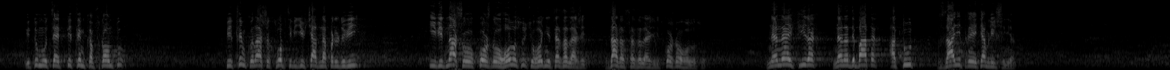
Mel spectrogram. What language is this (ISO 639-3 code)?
ukr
